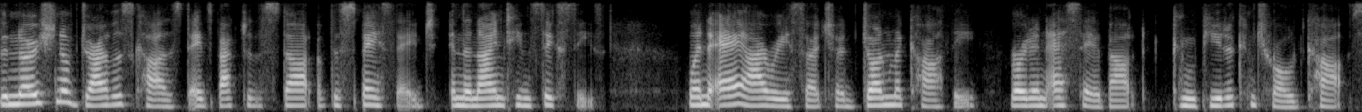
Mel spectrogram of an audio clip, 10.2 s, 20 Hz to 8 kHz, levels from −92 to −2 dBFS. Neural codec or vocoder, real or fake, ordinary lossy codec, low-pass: none; real; Opus, 16 kbps; 7.2 kHz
